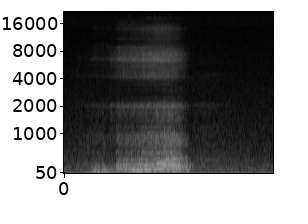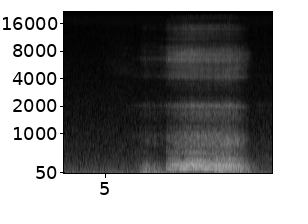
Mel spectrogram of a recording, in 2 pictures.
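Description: Two long, rough, rattling snores on in-breaths with quiet pauses between, heard in a small room; ordinary night-time snoring.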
